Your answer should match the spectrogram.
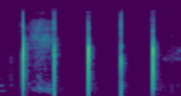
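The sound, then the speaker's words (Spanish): A handful of sharp, crisp hand claps for a just-finished show segment, six in all, spaced unevenly with brief gaps of quiet between them, sparse rather than a full crowd's ovation, with no voices. “Es un éxito mis estimadísimos compatriotas, vamos a darnos un aplauso para lo que fue este segmento.”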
